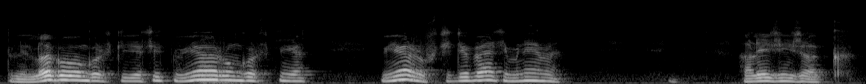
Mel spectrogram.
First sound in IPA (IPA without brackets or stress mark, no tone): t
